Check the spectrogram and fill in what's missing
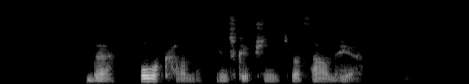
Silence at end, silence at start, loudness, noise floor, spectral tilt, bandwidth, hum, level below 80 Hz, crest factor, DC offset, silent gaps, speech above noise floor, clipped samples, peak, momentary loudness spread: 1.1 s; 0.85 s; -29 LUFS; -85 dBFS; -7 dB/octave; 9.8 kHz; none; -74 dBFS; 24 dB; under 0.1%; none; 57 dB; under 0.1%; -6 dBFS; 19 LU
